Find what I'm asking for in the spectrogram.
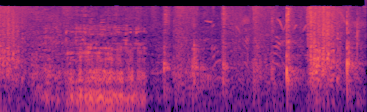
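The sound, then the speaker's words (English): A horse neighs with a loud, drawn-out whinny early on, followed by a few shorter, softer calls and snorts. “Keep that horse away from me. It's cursed.”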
